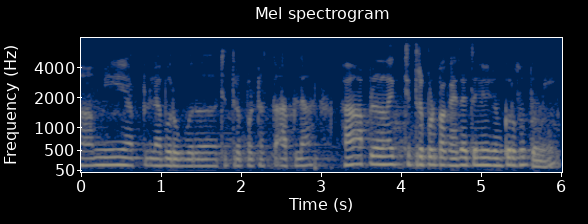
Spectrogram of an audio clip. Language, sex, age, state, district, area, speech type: Marathi, male, 18-30, Maharashtra, Satara, urban, spontaneous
